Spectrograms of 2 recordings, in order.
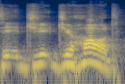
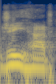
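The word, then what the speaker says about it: Jihaad: So, I got How do you pronounce this? Jiad Campbell. He did dab me up actually at the draft. So, not Jihad Campbell. That's a totally different thing.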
